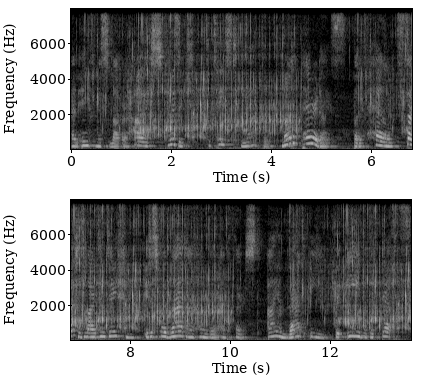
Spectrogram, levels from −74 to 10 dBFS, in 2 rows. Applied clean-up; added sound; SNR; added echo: none; Fill (with liquid); 4 dB; reverberation time 0.8 s.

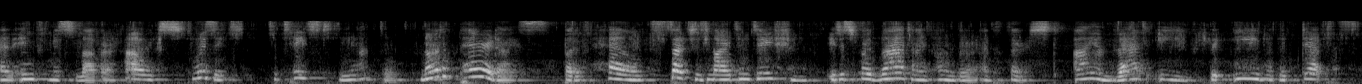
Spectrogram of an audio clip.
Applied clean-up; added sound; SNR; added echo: neural separator model SepFormer DNS4.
